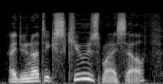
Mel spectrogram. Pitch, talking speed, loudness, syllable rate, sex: 145 Hz, 185 wpm, -16 LUFS, 5.5 syllables/s, male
